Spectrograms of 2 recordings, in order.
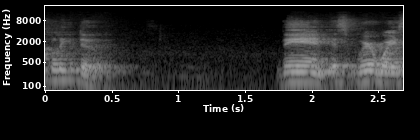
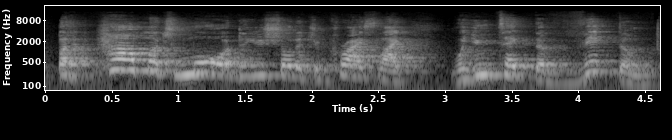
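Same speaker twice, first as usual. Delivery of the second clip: ordinary talk, nothing marked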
